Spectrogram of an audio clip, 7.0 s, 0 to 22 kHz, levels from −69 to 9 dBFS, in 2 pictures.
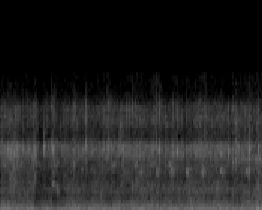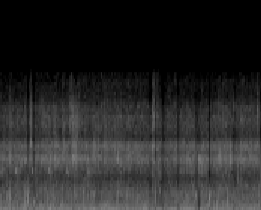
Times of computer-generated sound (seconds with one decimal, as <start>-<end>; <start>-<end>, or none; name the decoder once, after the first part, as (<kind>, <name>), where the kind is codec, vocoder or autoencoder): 4.7-6.4 (codec, SNAC)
